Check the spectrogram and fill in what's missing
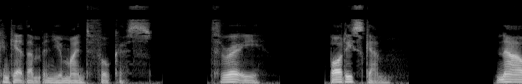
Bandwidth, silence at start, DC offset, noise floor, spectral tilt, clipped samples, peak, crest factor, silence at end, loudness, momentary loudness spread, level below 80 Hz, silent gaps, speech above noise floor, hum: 16.5 kHz; 0 s; under 0.1%; under -90 dBFS; -5 dB/octave; under 0.1%; -2 dBFS; 20 dB; 0 s; -21 LUFS; 15 LU; -38 dBFS; 1.63-2.07 s, 2.80-3.24 s, 4.12-4.93 s; over 70 dB; none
